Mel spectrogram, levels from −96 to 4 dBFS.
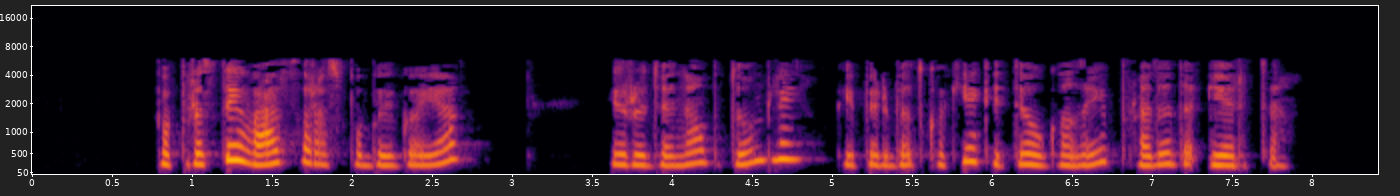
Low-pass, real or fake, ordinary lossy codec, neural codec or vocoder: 7.2 kHz; real; MP3, 24 kbps; none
